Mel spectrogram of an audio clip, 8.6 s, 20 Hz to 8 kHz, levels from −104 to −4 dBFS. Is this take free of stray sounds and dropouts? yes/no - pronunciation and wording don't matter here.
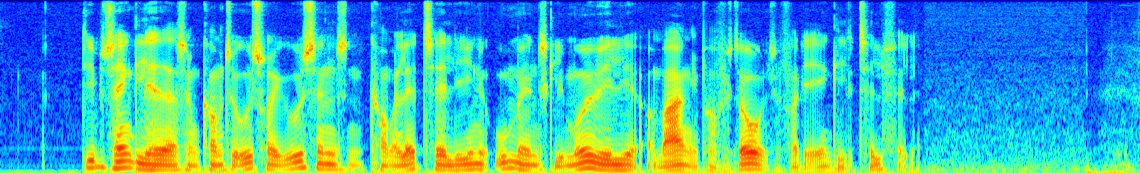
yes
